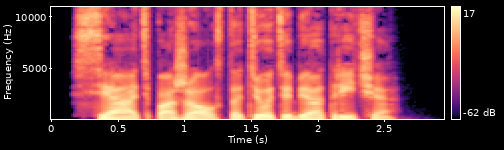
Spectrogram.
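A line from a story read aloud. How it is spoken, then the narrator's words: Irritated. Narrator (Russian): раздраженно сказал Паоло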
